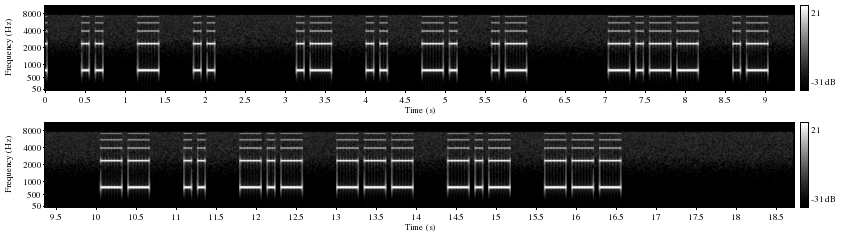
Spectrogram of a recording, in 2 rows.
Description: Morse code, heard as electronic beeps, machine-sent, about 14 wpm, spaced as for 11 wpm, 790 Hz. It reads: … AINA YA MIKOKO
